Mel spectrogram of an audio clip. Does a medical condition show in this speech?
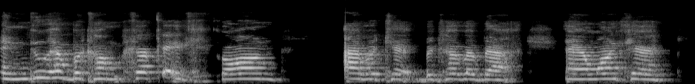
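Yes: impaired speech; speech disability; described to interpreter as speech disability, does not impede speaking.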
